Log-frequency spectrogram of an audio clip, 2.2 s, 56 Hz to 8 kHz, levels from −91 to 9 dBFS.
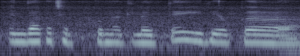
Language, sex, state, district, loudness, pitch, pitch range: Telugu, female, Andhra Pradesh, Srikakulam, -29 LUFS, 195 Hz, 185-210 Hz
